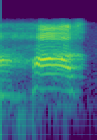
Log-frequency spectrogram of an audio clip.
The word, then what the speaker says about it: horse: Con từ cô cần cái phần của con là horse. Horse. Đừng đọc là hot nhé. Horse. Horse. Fork.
